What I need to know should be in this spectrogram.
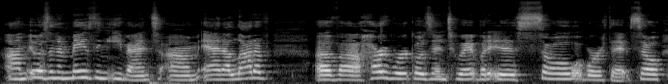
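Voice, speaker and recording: A woman hosting a crafting livestream in chatty, casual talk full of ums, her voice slightly raspy from a lingering cough. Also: fairly high pitch, moderate pace. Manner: chatty, lots of ums and restarts. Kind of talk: casual live-stream chat. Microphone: livestream mic.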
